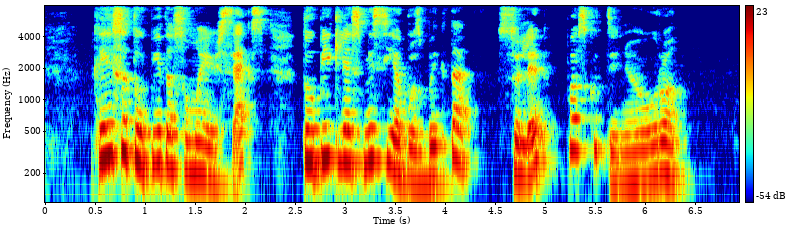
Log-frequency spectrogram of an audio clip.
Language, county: Lithuanian, Alytus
